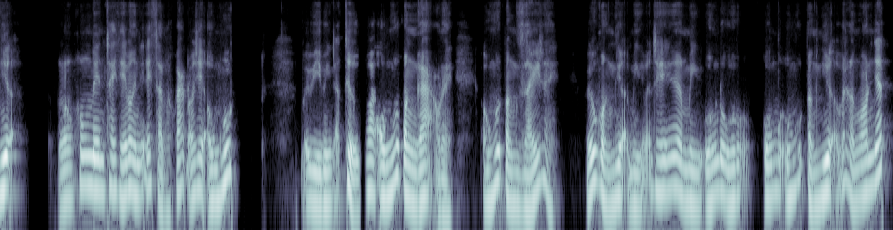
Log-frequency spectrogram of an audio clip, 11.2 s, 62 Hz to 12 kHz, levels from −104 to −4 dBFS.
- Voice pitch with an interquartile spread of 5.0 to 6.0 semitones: No, average, 4.6 semitones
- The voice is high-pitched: No, medium, 140 Hz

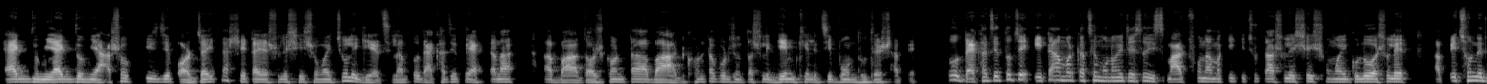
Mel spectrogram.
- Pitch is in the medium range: No, low, 125 Hz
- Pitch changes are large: No, average, 3.1 semitones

